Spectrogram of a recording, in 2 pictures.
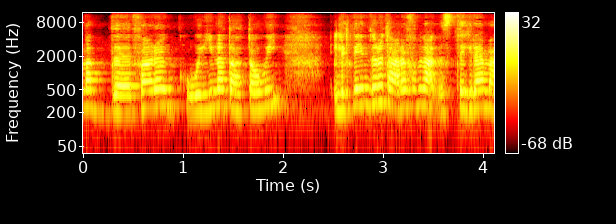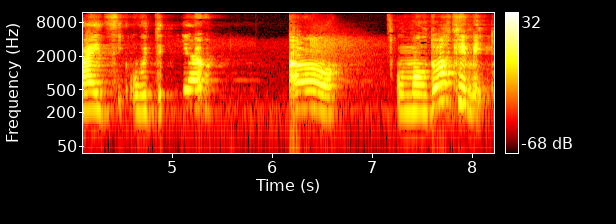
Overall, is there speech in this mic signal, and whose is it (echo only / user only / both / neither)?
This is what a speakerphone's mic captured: echo only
